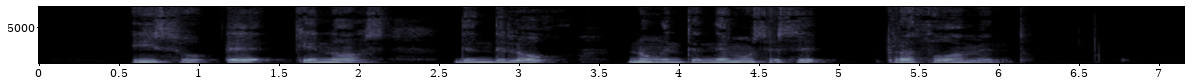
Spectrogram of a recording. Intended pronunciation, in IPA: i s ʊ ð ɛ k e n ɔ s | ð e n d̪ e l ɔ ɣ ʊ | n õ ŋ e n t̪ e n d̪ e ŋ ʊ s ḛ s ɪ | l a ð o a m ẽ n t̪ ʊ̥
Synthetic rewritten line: i s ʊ ɛ k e n ɔ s | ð e n d̪ e l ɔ ɣ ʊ | n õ ŋ e n t̪ e n d̪ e m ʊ s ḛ s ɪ | r a θ o a m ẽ n t̪ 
